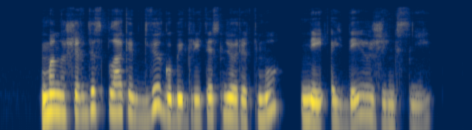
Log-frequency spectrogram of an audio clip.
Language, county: Lithuanian, Klaipėda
